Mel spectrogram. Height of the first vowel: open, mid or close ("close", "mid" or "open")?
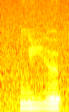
close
